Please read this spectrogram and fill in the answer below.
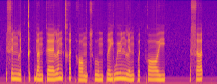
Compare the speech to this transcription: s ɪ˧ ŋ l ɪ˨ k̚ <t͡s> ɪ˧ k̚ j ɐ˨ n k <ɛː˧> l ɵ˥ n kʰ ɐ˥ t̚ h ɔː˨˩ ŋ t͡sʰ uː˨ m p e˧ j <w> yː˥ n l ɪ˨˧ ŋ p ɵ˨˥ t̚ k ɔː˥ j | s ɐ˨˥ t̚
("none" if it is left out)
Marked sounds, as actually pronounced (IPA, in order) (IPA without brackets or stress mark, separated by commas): t̪, ɛː˨, w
